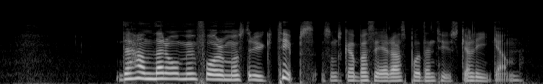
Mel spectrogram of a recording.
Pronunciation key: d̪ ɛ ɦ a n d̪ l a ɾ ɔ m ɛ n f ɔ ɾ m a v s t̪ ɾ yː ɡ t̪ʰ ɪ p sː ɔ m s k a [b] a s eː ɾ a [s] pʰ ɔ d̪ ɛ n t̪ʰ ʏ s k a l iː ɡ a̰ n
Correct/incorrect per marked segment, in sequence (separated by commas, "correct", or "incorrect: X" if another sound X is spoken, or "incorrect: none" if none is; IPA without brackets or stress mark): correct, correct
